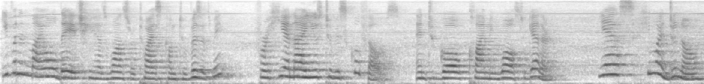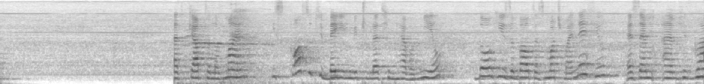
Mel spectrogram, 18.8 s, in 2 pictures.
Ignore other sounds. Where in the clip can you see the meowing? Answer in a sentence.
You can hear the meowing from 11.7 to 13.2 s.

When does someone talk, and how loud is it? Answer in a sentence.
You can hear the talking from 0.0 to 9.4 s, at a steady volume; and from 11.7 to 18.7 s, at a steady volume.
